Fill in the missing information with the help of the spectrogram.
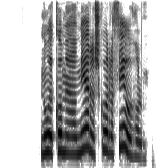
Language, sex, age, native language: Icelandic, male, 13, Icelandic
